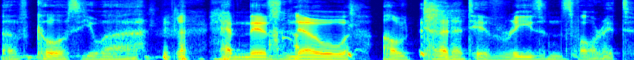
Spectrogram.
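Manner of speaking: hateful evil-emperor voice, every word dripping hate. Recounting voicing a hateful priest replying to people saving the town, Palpatine voice. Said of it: "I just made him sound like Palpatine".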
